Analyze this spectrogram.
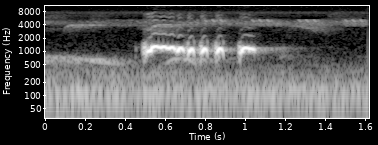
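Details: One clear zebra dove phrase from a trapping session: a slurred rising note breaking into a short series of bubbling, evenly spaced coos.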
